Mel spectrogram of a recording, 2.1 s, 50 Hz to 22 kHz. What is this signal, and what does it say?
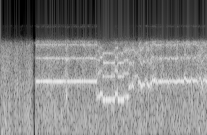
SSTV (slow-scan television), PD 290.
